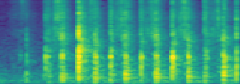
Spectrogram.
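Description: A deck of tarot cards being shuffled by hand: a quick, irregular run of soft card flicks and slaps, starting a moment in.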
